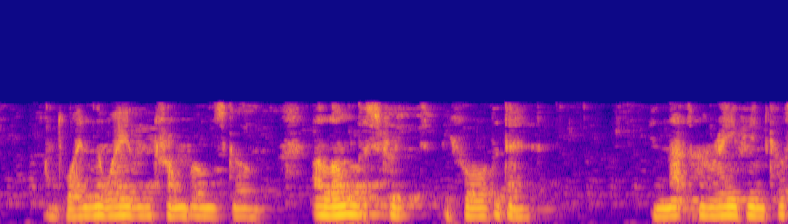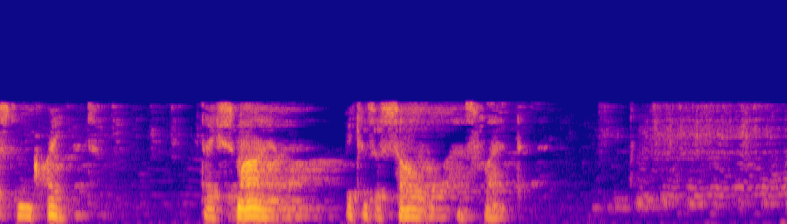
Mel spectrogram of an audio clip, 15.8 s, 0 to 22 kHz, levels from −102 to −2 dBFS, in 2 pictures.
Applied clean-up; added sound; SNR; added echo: classical method WPE with log-MMSE.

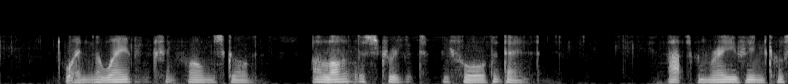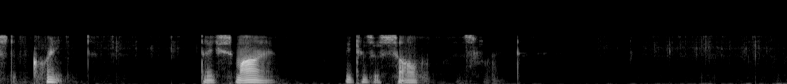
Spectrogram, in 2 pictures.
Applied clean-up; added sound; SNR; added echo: neural separator model SepFormer WHAMR!.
